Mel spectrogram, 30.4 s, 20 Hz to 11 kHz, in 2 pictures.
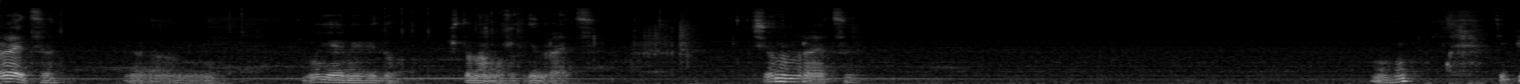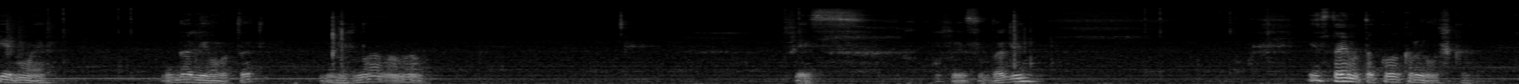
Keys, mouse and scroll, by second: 0.1 click, 0.4 click, 2.2-4.0 drag, 4.1 click, 4.6 click, 5.0 click, 6.6 scroll up 2, 7.9-11.0 scroll down 2, 15.7 click, 16.3 click, 18.5 Delete, 25.4 Delete, 27.3 click, 27.8-30.3 middle drag.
